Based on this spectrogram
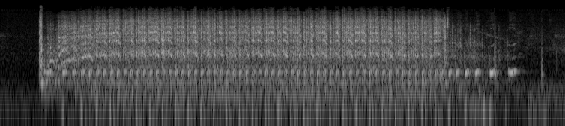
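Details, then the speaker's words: Riding mower on a stronger John Deere battery, after earlier hard cranking and jump-starting: strong, even cranking at about four compressions a second for five seconds without slowing; normal cranking, good connection. "Great connection. Turning nice."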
